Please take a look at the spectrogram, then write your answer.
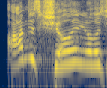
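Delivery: mock high nervous chill. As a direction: squeak out an excuse. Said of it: "I'm like".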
